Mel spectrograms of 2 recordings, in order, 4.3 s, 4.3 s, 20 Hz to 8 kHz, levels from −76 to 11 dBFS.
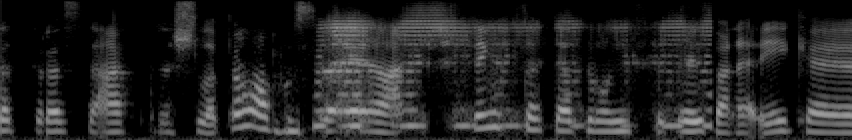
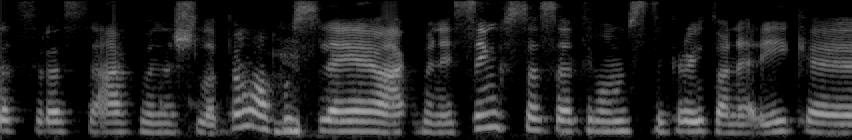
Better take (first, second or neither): second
